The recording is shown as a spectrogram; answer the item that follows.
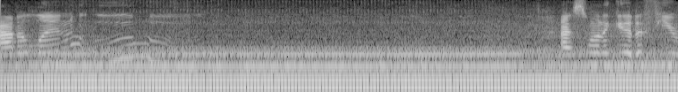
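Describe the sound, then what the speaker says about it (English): A Honda Del Sol that had sat in a field idles loudly and close by, holding a steady low rumble throughout. A voice talks over the start and end. "But here's how she sounds idling."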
